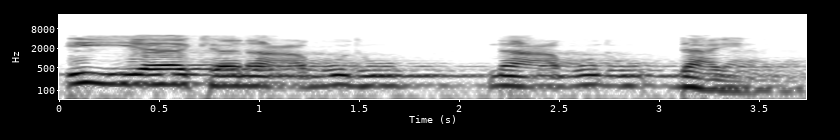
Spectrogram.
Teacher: توسط، بينية حصلت في حرف العين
